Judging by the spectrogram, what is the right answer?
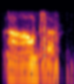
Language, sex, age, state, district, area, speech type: Telugu, male, 30-45, Andhra Pradesh, Visakhapatnam, rural, conversation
